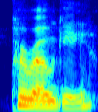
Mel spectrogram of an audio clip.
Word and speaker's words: pierogi: Pierogies? Is that it? Let me ask. Pierogi. Okay, I put too much emphasis on pie.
